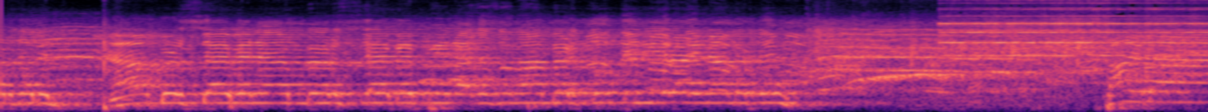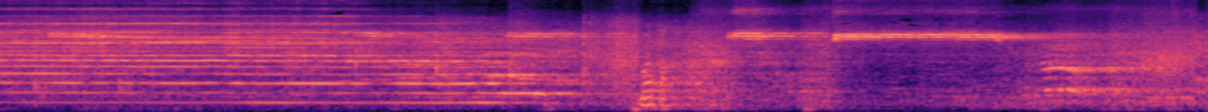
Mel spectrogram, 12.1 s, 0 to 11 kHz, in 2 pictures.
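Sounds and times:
man calling over public address: 5.4 - 9.6.

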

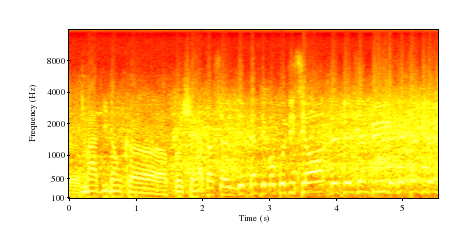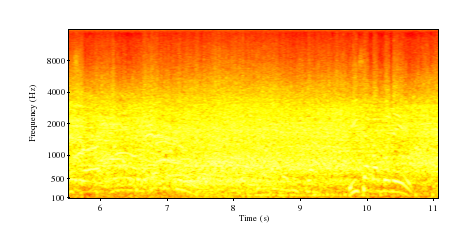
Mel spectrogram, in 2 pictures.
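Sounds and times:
stadium crowd cheering: 0.0 - 11.0
commentator talking: 0.2 - 6.6, 9.7 - 10.7.

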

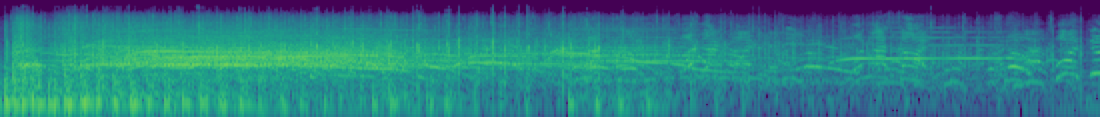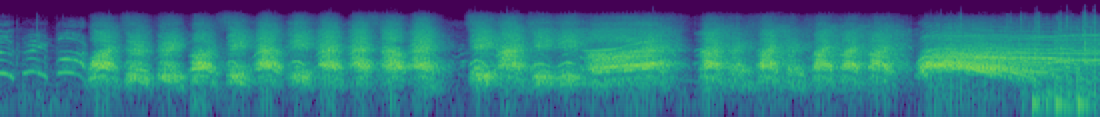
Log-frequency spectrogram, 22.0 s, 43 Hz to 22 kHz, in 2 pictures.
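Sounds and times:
crowd cheering: 0.0 - 22.0
crowd shouting a rhythmic chant: 11.8 - 21.8.

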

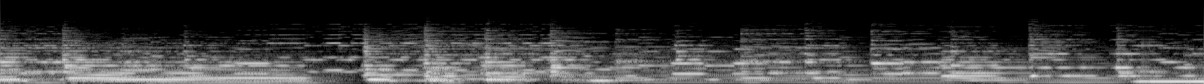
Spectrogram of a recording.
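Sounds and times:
church organ chords: 0.0 - 12.0.

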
